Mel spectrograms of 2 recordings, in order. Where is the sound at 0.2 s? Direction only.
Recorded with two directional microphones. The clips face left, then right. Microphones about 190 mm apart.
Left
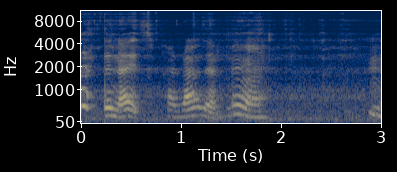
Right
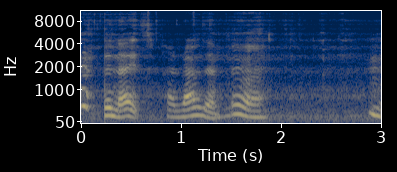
40° right (ahead or behind).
